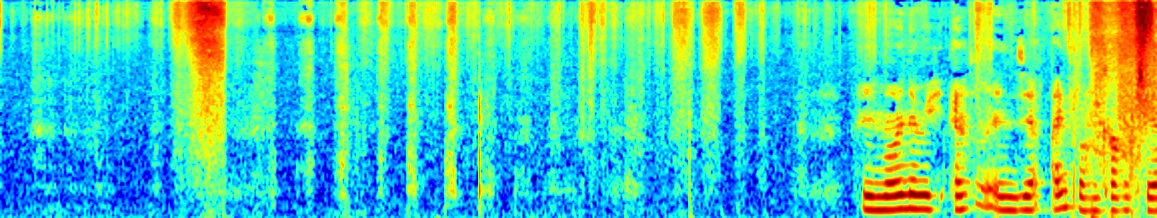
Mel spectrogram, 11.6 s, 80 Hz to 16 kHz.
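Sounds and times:
pencil sketching a light circle on paper: 0:00.3 - 0:08.1, 0:10.8 - 0:11.5
speech: 0:08.6 - 0:11.5.

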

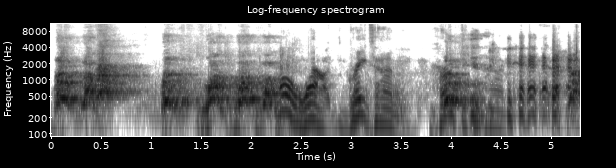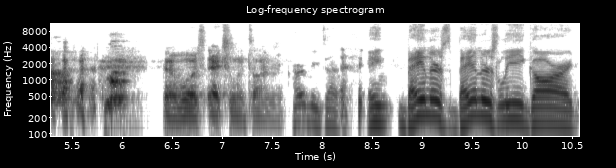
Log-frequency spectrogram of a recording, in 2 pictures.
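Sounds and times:
dog barking loudly: 0:00.0 - 0:02.5, 0:03.9 - 0:04.3, 0:05.0 - 0:06.1
speech: 0:02.4 - 0:10.5
laughter: 0:03.8 - 0:06.2, 0:07.3 - 0:08.7.

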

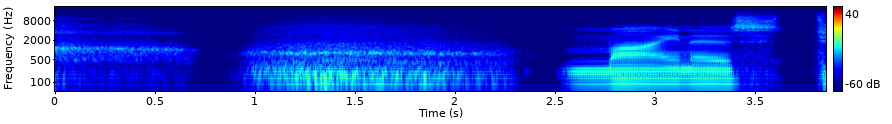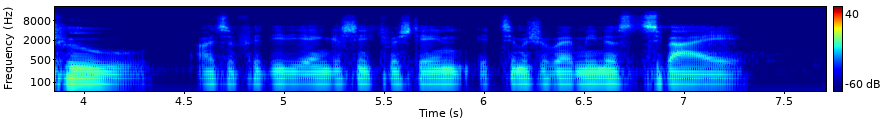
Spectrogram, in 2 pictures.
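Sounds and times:
deep breath: 0:00.0 - 0:02.4
speech: 0:02.8 - 0:07.4.

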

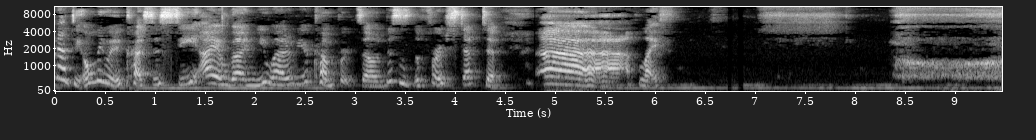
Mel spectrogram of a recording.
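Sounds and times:
speech: 0:00.2 - 0:06.3, 0:08.4 - 0:09.0
deep breathing: 0:07.0 - 0:09.4.

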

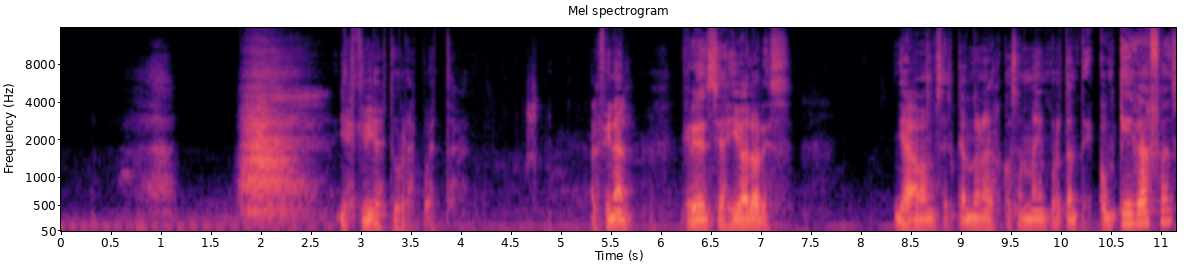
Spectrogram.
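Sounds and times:
slow deep breath in and out: 0:00.5 - 0:02.8, 0:05.8 - 0:06.2, 0:07.3 - 0:07.9
speech: 0:02.8 - 0:04.1, 0:04.8 - 0:07.3, 0:08.3 - 0:11.1.

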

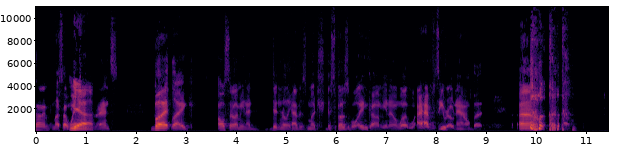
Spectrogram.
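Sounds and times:
speech: 0:00.0 - 0:01.7, 0:02.3 - 0:09.0, 0:09.6 - 0:10.9
harsh rasping coughing: 0:09.7 - 0:10.9.

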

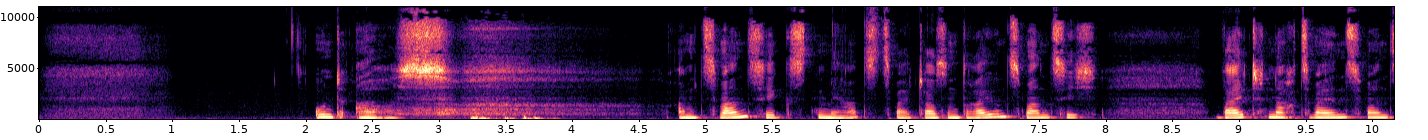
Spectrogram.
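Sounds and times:
deep airy breath drawn in: 0:00.0 - 0:01.0, 0:03.1 - 0:04.7, 0:08.0 - 0:08.8
speech: 0:02.1 - 0:03.3, 0:04.8 - 0:08.2, 0:08.8 - 0:10.1.

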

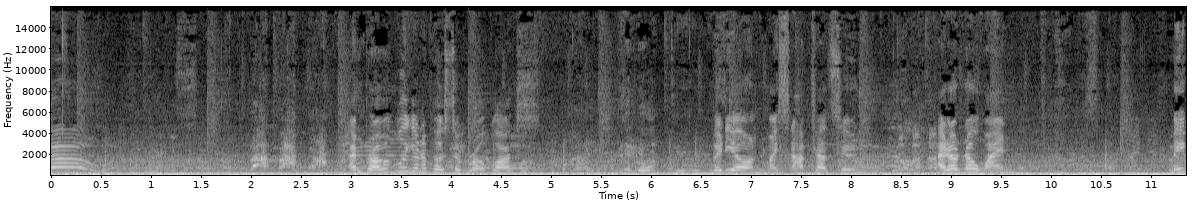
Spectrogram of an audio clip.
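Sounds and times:
faint chatter: 0:00.0 - 0:11.3
low rumble of a moving bus from inside: 0:00.0 - 0:11.3
laughter: 0:01.6 - 0:03.6, 0:05.4 - 0:06.4, 0:08.2 - 0:09.1
speech: 0:03.1 - 0:04.9, 0:05.8 - 0:09.8, 0:11.2 - 0:11.3.

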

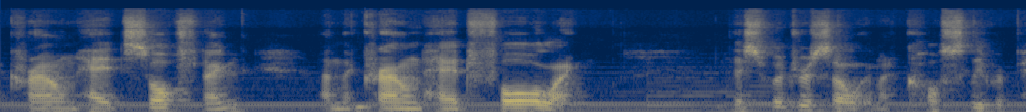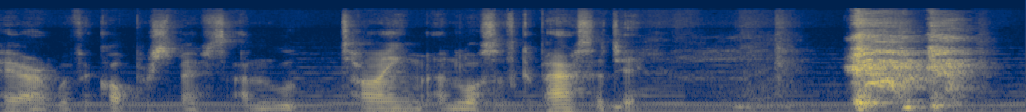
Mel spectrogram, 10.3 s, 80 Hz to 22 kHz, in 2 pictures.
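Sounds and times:
speech: 0:00.1 - 0:03.0, 0:03.7 - 0:10.0
quick harsh coughs: 0:09.4 - 0:10.1.

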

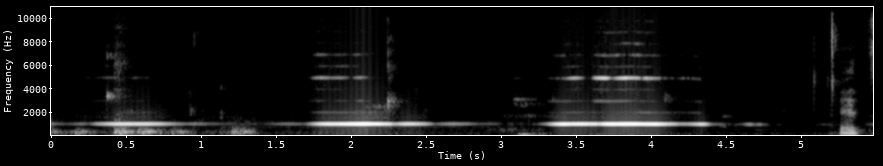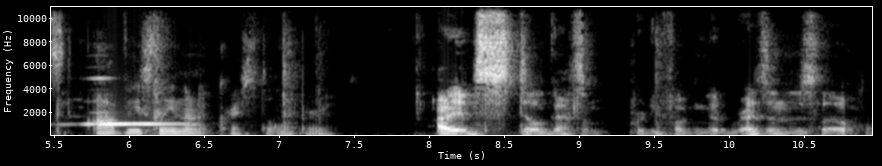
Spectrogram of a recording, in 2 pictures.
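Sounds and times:
wet finger rubbing a wine glass rim to ring: 0:01.7 - 0:04.8, 0:05.5 - 0:06.4
speech: 0:05.2 - 0:07.4, 0:08.0 - 0:10.9.

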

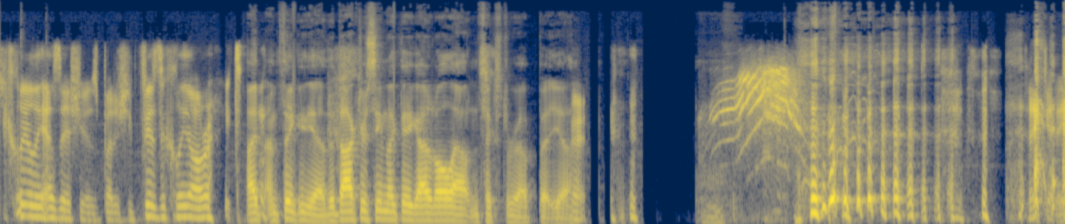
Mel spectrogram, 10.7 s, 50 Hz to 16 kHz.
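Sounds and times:
speech: 0:00.2 - 0:06.5, 0:07.2 - 0:10.6
laughter: 0:03.2 - 0:03.8, 0:08.0 - 0:10.6
cat meowing: 0:07.0 - 0:08.1.

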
